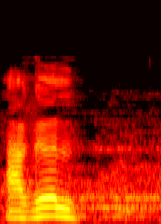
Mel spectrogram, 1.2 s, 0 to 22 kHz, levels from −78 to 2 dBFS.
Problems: none marked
